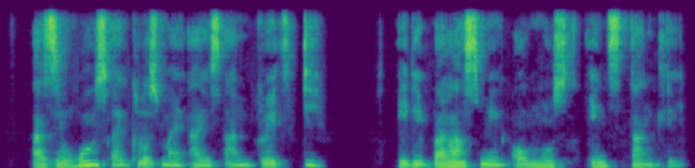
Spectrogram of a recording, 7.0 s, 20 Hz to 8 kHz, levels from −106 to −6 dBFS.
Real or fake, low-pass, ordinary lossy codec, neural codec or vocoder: fake; 7.2 kHz; none; codec, 16 kHz, 2 kbps, FreqCodec, larger model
